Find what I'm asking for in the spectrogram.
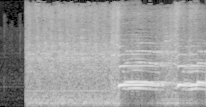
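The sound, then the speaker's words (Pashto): A passenger train on the Peshawar–Karachi line rumbles steadily along the rails, and a tonal horn sounds partway through over the continuous roar. “د پېښور او کراچۍ ترمنز چلیدونکي د ریل ګاډي خوشحال خان خټک ایکسپریس نومیږي”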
